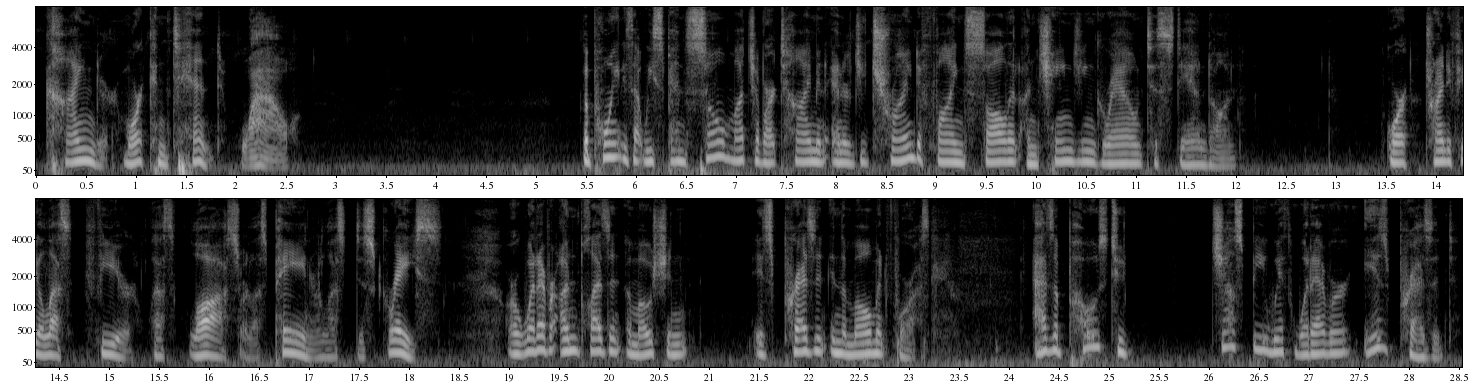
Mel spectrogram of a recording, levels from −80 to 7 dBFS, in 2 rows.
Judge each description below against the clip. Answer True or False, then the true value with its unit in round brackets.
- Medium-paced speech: False (125 wpm)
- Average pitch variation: False (9.0 semitones)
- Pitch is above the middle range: False (135 Hz)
